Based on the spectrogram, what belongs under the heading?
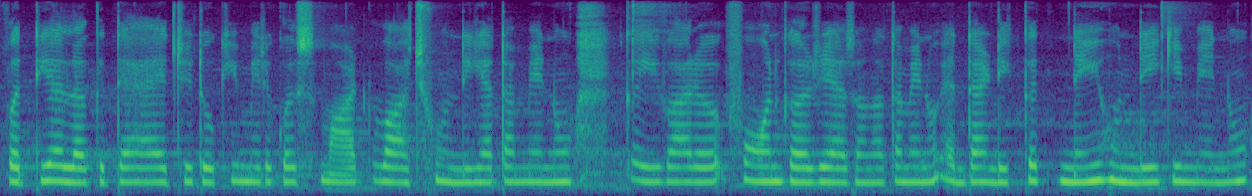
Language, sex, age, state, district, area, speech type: Punjabi, female, 18-30, Punjab, Sangrur, rural, spontaneous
